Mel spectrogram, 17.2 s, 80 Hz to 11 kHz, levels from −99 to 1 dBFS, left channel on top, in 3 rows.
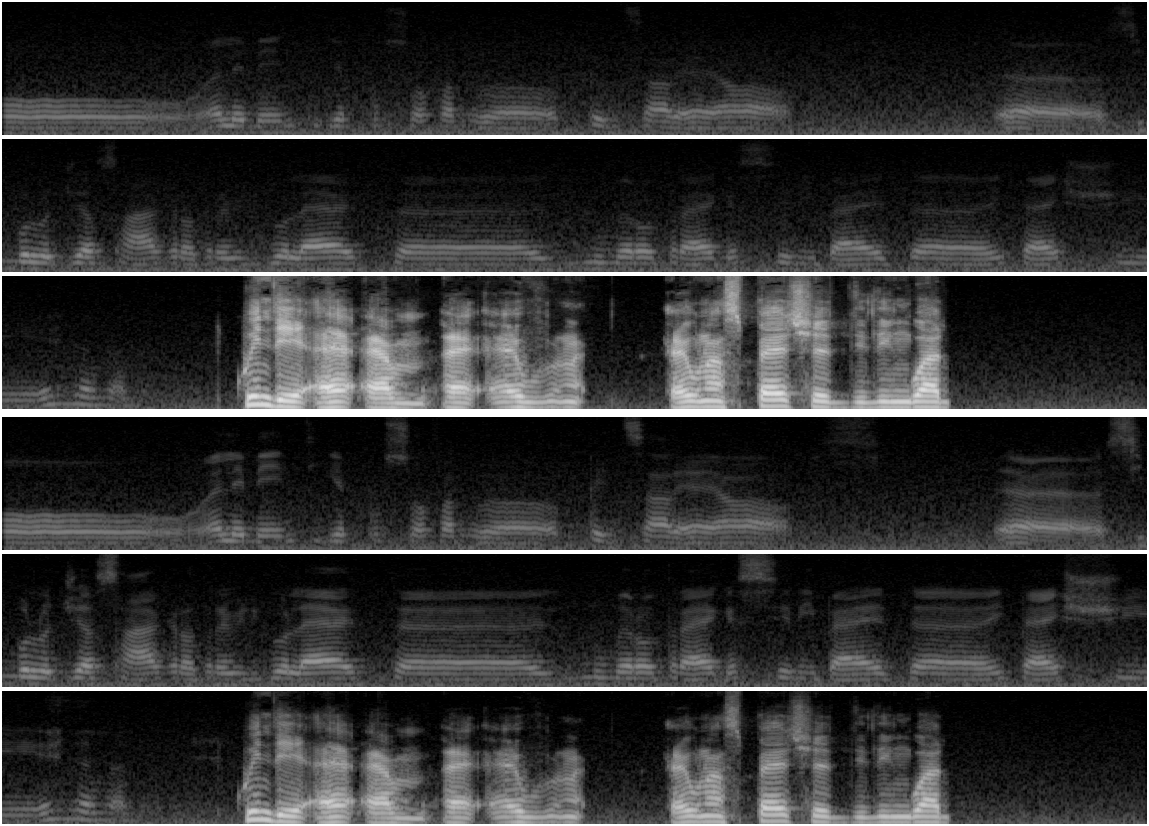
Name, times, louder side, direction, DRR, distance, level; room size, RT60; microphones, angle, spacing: voice 1, 0.0-4.0 5.0-12.2 13.3-13.5, right 2 dB, 50° right, 7.6 m, -54 dB
voice 2, 12.6-14.4 14.8-16.2, left 8 dB, 80° left, 0.4 m, -21 dB
head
